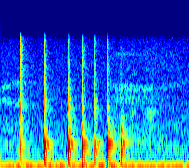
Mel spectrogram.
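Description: Quick knocks of fingers and a cardboard jigsaw piece on a wooden tabletop while pieces are fitted into the puzzle: seven short taps in about a second and a half, unevenly spaced.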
